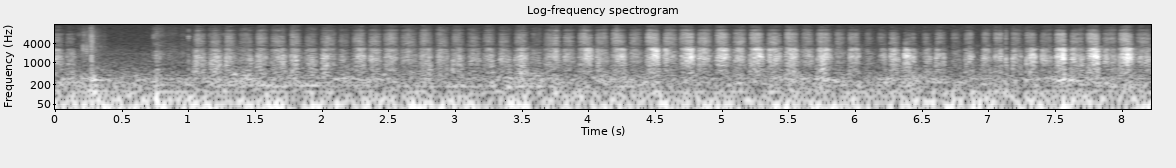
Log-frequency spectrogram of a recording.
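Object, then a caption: Marker tip on flocked velvet paper. An orange marker tip is rubbed repeatedly in short strokes over a flat flocked-velvet peacock art poster sheet, while the other fingertips rest on the sheet's edge. The result is a steady, soft, bright scratchy rubbing with a fast, somewhat uneven rhythm of about four strokes per second. A faint low rumble sits underneath.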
